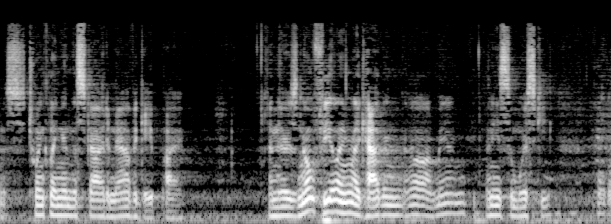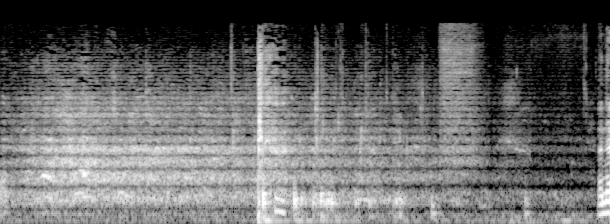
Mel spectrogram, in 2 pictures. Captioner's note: laughter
